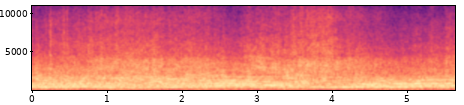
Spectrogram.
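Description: Super late model stock cars' V8 engines racing at speed: a loud, steady drone of several engines at once, their tones overlapping.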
